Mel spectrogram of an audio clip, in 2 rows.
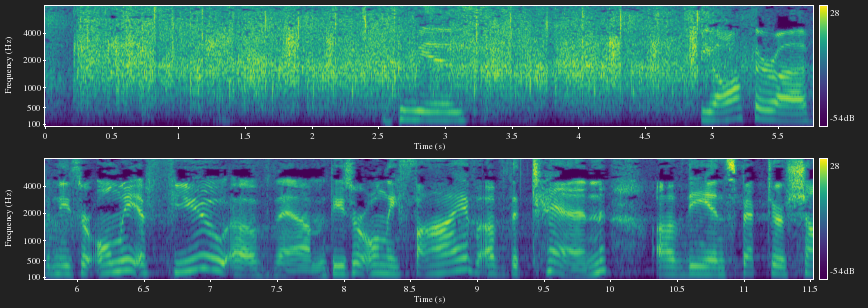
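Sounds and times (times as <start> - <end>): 
audience applause welcoming an author: 0.0 - 6.0
speech: 2.6 - 3.4, 4.9 - 11.5.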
